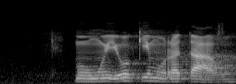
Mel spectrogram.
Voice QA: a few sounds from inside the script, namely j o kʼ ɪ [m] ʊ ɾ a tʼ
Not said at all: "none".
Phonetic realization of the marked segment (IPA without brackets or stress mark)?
m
